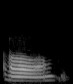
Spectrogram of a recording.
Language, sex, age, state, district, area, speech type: Assamese, female, 30-45, Assam, Darrang, rural, conversation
